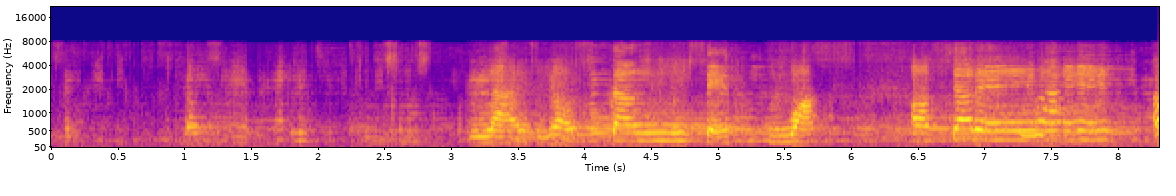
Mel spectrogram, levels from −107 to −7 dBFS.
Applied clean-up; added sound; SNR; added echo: neural separator model SepFormer DNS4.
